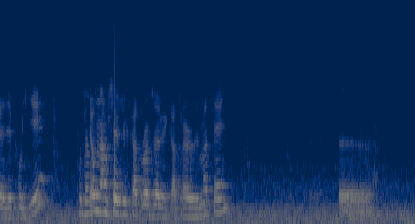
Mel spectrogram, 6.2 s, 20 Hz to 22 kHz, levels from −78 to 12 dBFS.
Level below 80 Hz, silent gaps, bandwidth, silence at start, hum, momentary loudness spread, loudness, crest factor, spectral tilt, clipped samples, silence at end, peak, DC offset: -54 dBFS; none; 14 kHz; 0 s; none; 17 LU; -38 LUFS; 18 dB; -7.5 dB/octave; under 0.1%; 0 s; -20 dBFS; under 0.1%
